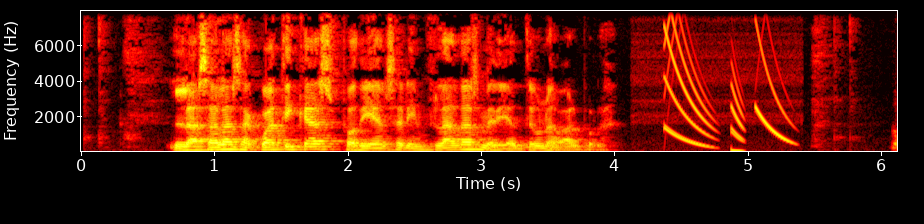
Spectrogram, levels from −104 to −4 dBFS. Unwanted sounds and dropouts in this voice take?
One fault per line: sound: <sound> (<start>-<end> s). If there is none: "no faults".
sound: chirp (4.4-5.4 s)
